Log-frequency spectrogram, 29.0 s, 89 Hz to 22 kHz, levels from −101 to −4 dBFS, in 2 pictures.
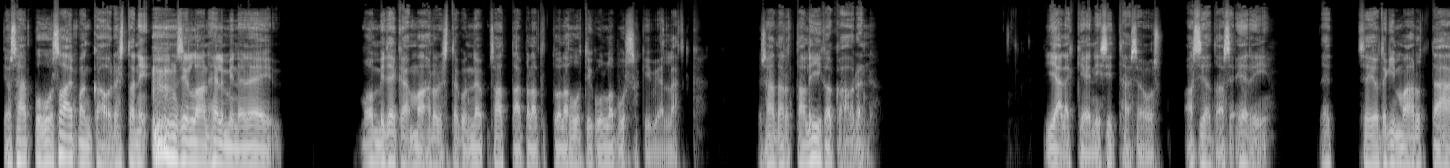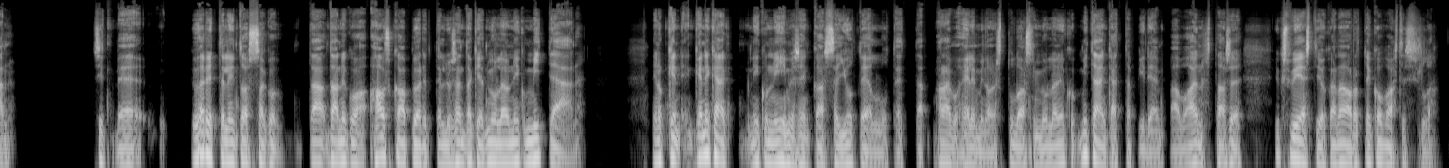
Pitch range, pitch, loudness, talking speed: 85-105 Hz, 95 Hz, -28 LUFS, 180 wpm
